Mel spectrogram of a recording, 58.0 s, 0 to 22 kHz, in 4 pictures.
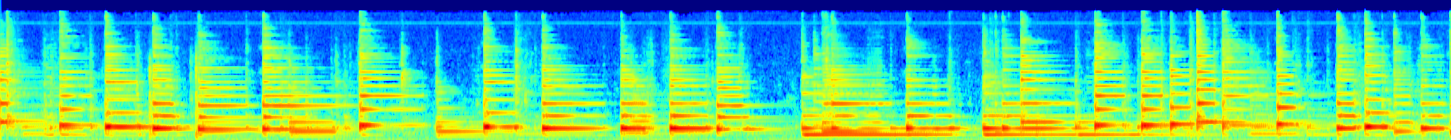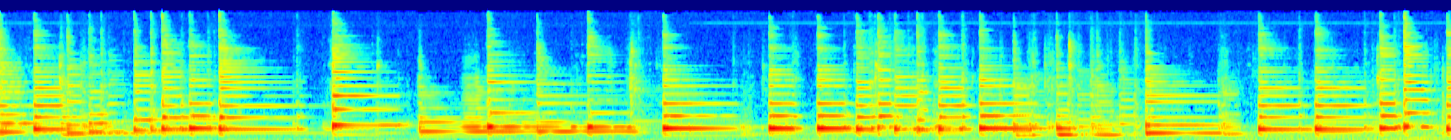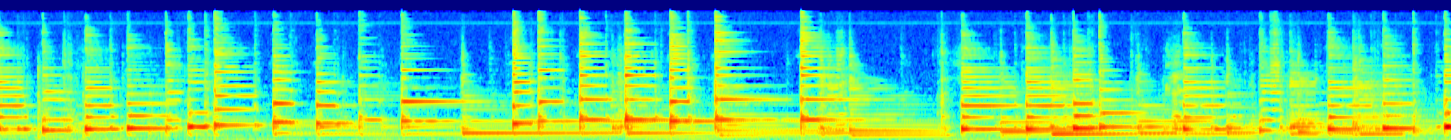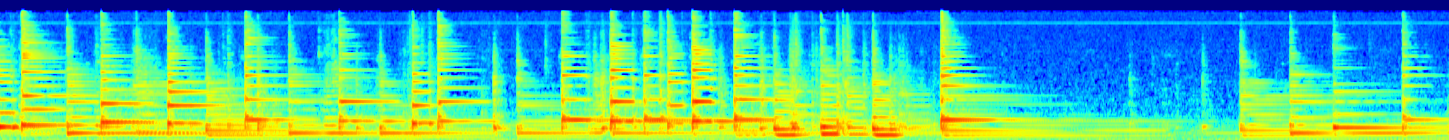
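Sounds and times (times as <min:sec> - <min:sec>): plucked string instrument: 0:00.0 - 0:58.0.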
